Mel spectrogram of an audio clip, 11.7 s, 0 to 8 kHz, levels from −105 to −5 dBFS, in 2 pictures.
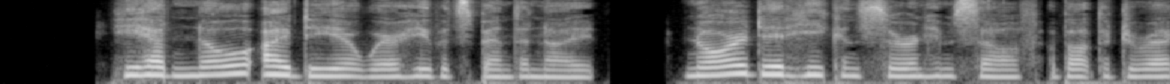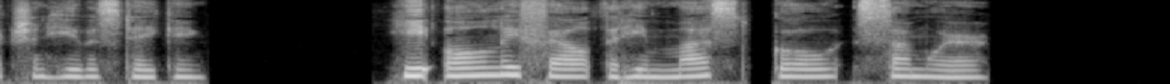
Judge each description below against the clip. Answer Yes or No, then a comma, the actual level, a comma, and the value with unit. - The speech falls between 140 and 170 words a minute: Yes, average, 150 wpm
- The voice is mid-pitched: No, high, 200 Hz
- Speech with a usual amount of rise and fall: No, narrow, 2.2 semitones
